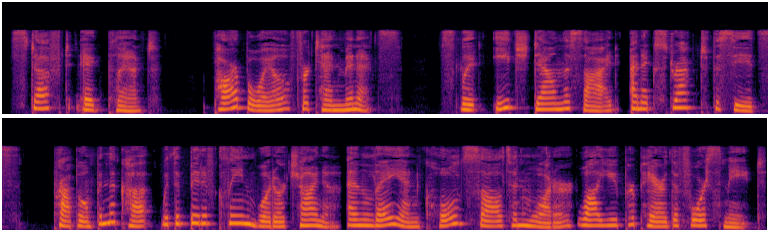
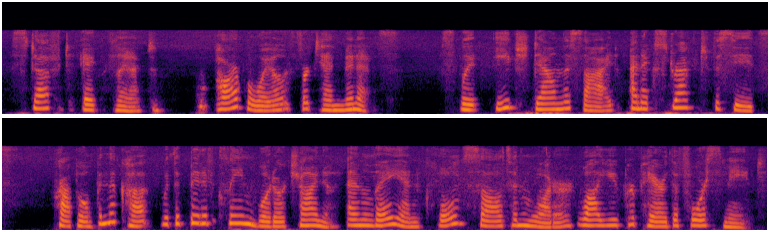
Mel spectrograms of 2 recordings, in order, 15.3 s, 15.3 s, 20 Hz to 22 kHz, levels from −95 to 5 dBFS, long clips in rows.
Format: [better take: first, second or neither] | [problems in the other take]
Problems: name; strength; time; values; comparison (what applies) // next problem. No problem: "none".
first | noise reduction (neural mask model Resemble Enhance denoiser)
